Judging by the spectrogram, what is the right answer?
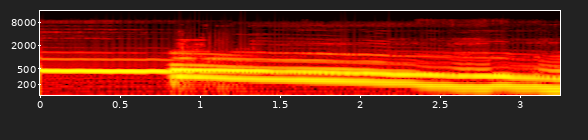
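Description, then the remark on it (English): A person imitates a wolf howl: one long, loud, steady vocal tone that swells partway through, then slides slowly downward in pitch across about three seconds, with no talking. “The howl, you mean?”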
